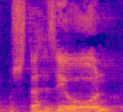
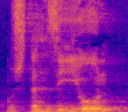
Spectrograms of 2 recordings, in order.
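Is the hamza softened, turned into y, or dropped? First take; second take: softened; y sound. First: The hamza is softened toward a w sound. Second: The hamza is replaced by a y sound. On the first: It follows the grammatical rule. "تسهيلها بينها وبين الواو" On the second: It follows an alternative grammatical view. "إبدالها ياء"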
